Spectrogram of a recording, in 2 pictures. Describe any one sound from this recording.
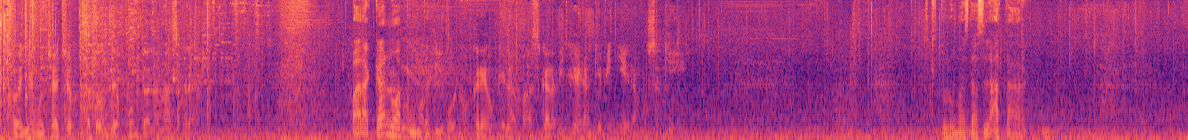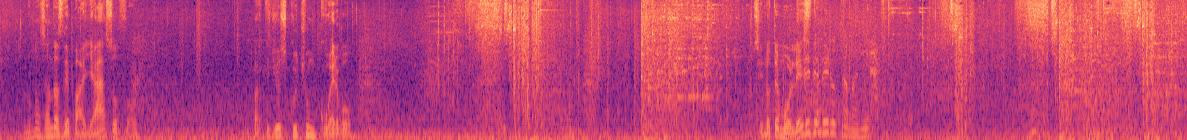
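A young man talks with animation, close to a microphone.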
